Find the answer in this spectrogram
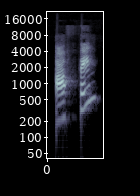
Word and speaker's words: often: sometimes let's read first often often T is silent often some times sometimes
